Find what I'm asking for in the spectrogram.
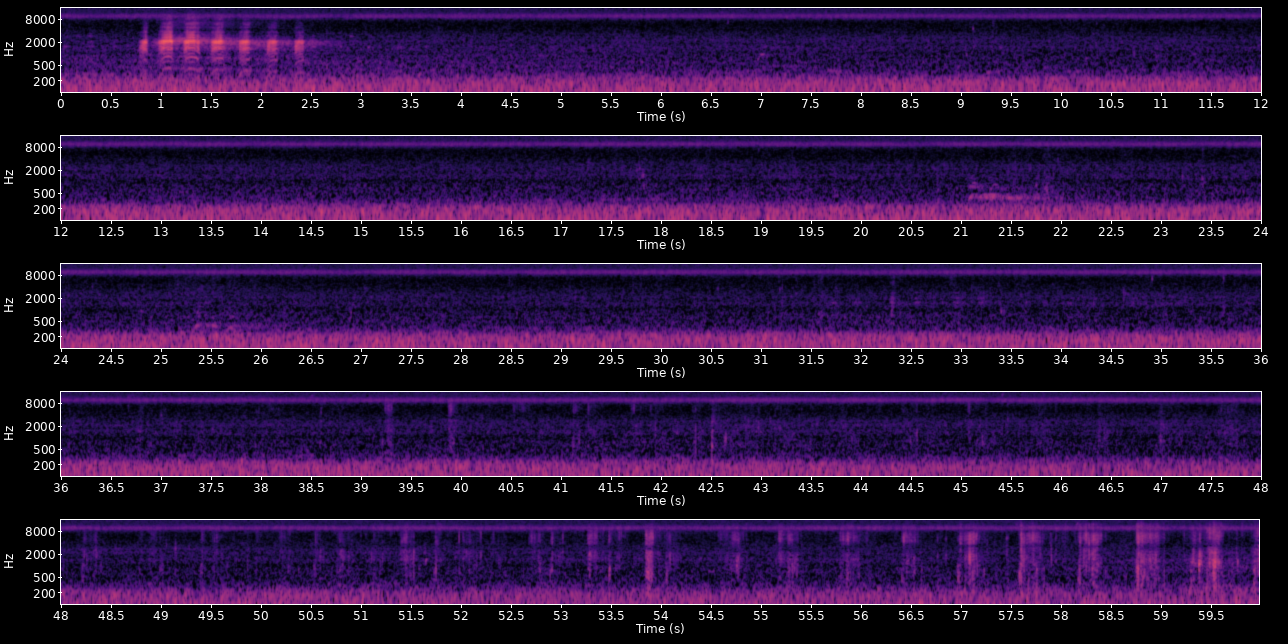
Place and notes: Trije ribniki, Maribor, Slovenia - corners for one minute
one minute for this corner: Trije ribniki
